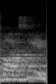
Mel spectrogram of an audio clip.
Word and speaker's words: Fossey: So, I am Robin Fossey, it does rhyme with Bossy.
